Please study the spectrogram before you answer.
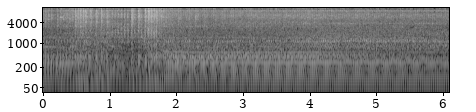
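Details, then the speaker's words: Sears GT 19.9 garden tractor, big-block engine, first start after sitting about 2 years, choke not cooperating: uneven, lumpy running that steadies somewhat as throttle comes up, with a little smoke; rough running. "Give her a shot again. Somebody's not very happy. She's not happy. A little more throttle."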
